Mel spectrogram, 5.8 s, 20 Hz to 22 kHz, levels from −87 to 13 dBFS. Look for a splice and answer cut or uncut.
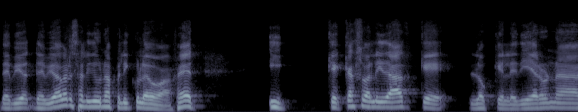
uncut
